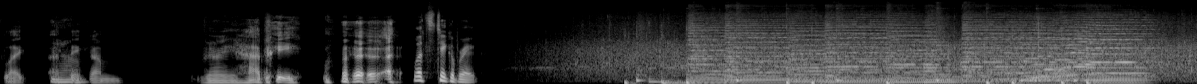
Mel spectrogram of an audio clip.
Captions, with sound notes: Like I think I'm very happy. (chuckling) - Let's take a break. (audience applauding) (lively music)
